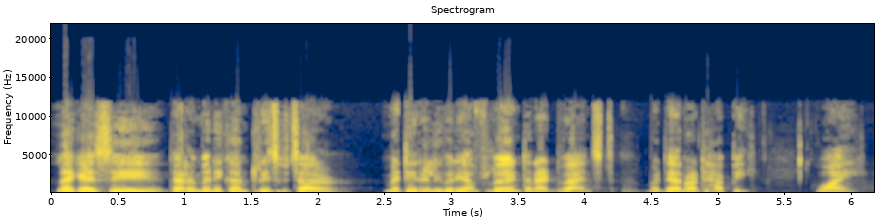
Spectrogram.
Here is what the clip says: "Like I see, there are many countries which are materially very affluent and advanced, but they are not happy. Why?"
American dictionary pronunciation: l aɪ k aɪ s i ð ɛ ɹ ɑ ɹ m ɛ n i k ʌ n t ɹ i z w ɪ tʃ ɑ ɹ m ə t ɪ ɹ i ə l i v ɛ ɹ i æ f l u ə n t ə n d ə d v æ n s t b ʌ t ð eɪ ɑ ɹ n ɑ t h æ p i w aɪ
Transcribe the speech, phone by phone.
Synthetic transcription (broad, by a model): l aɪ k aɪ s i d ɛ ɹ ɑ ɹ m ɛ n i k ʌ n t ɹ i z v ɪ tʃ ɑ ɹ m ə t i ɹ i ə l i v ɛ ɹ i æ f l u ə n t ə n d ə d v æ n s t b ʌ t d eɪ ɑ ɹ n ɑ t h æ p i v aɪ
